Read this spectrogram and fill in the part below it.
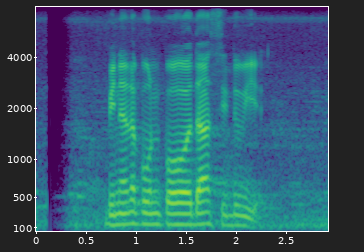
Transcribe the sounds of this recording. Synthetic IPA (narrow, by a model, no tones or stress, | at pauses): binənəpunpoɦod̪aːsid̪uʋijə̰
